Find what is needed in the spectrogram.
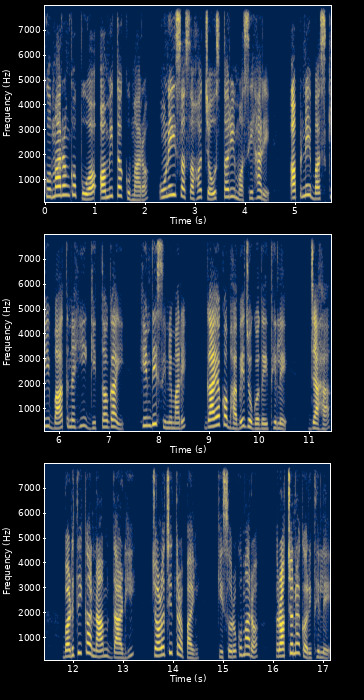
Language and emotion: Odia, neutral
